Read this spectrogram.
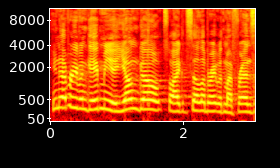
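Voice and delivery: high, mock-aggrieved whine; pathetic complaint. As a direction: rattle off the grievance in self-pity. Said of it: "this is the most pathetic verse".

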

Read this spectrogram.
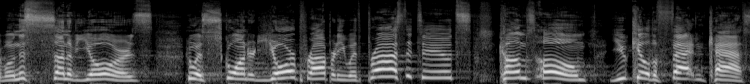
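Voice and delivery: loud, high, stretched-out grievance; indignant accusation. Acted. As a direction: throw each charge at your father. Older brother's angry accusation to father.

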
